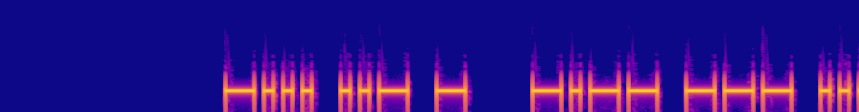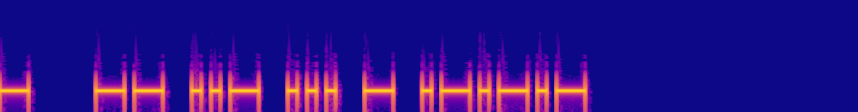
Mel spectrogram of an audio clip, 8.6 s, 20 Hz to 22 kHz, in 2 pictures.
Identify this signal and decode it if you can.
Morse code, heard as a keyed tone, about 25 wpm, 700 Hz. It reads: BUT YOU MUST.
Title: Sentences from Top 200 Words 25wpm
